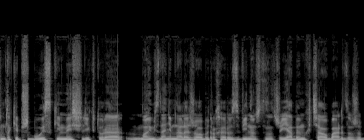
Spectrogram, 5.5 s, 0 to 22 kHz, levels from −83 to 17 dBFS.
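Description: At 0.42 s the speech jumps forward. The same happens at 1.77 s, just before "moim zdaniem należałoby", and again at 3.16 s, right after "moim zdaniem należałoby". Each time about 50 ms of sound is missing, and the two sides are butted together with no gap. This is likely a dropped buffer (overrun): the samples weren't read before the hardware overwrote them. The result is a skip, not silence.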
